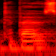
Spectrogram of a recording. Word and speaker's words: Thiebaud: Tabau's painting, but um I will write out his name, how you spell it.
